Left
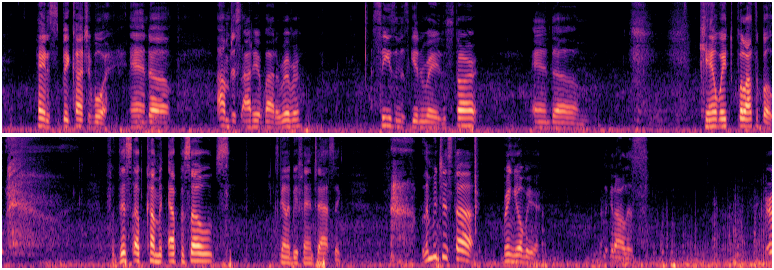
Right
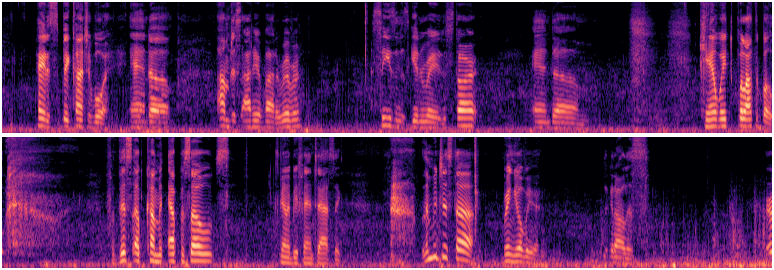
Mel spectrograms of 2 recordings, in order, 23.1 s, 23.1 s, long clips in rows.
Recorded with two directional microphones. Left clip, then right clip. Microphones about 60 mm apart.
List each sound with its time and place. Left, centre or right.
0.5 s speech: left
3.6 s speech: left
6.9 s speech: centre
9.4 s a sound: left
13.1 s speech: left
17.4 s a sound: left
17.9 s speech: left
18.7 s speech: left
20.5 s a sound: centre
20.8 s speech: left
